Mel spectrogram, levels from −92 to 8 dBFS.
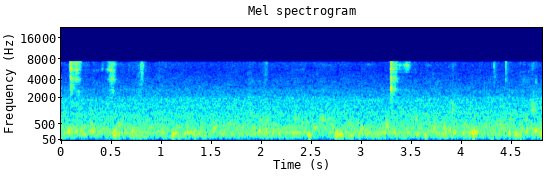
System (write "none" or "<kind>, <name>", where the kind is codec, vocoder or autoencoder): none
